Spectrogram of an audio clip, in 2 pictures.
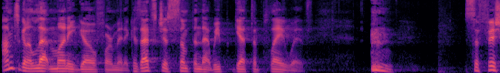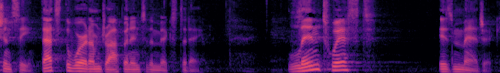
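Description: A man's voice: fairly low pitch, big pitch swings, moderate pace, pauses often, sharp tone. A man preaching as a minister in an emphatic, exuberant motivational speaking style. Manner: emphatic, exuberant projected delivery. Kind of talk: motivational sermon with call-and-response affirmations. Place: large reverberant room, addressing a gathering. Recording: reverberant hall sound.

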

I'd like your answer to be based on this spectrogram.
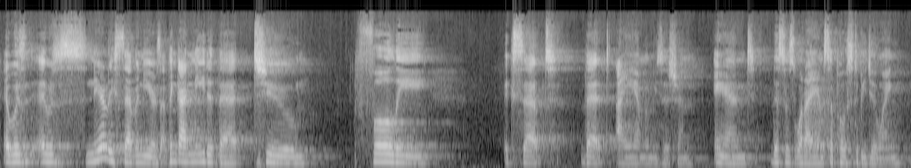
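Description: A woman singer answering questions in a live on-stage interview, telling her story in an animated, reflective way. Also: low-pitched, slow pace. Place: large hall before a live audience. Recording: echoey hall with long reverb.

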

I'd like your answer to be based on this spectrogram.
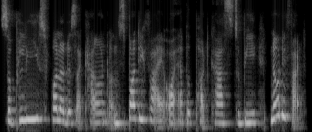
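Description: A woman's voice: sits high, moderate pace, vocal fry, a little mellow, slightly rough. A woman hosting a motivational podcast, speaking straight to the listener in an emphatic, encouraging coaching style. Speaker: podcast host and empowerment coach.

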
